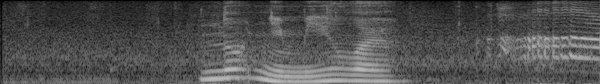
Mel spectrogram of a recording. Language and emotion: Russian, neutral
